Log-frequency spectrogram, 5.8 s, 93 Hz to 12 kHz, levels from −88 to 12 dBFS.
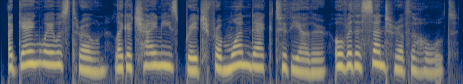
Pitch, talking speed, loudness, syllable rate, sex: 240 Hz, 205 wpm, -19 LUFS, 5.2 syllables/s, female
